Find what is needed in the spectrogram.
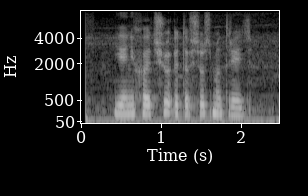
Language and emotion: Russian, angry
